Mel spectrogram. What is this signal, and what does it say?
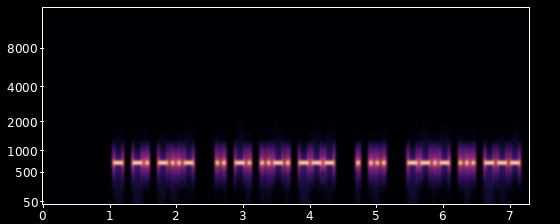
Morse code, heard as a keyed tone, about 25 wpm, 700 Hz. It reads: TNX INFO ES QSO
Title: Practice QSO - Exchange 4 - Ending - 25wpm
